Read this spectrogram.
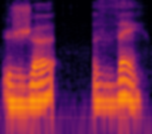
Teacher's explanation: final S not pronounced here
